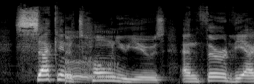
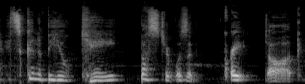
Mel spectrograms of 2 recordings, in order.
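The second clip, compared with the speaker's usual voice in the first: higher, softer comforting voice; consoling; 6 semitones higher, 4 dB quieter than usual. Retold or imitated. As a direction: soothe a crying friend. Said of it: "people stroke your head and they're".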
